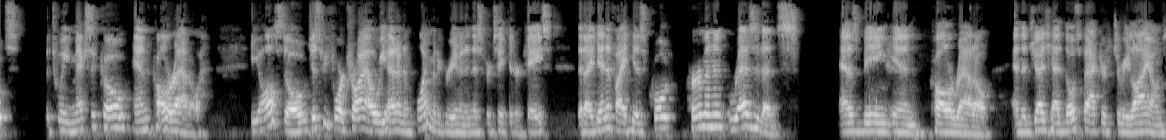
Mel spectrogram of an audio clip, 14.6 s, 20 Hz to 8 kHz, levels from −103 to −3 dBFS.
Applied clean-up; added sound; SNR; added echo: neural mask model Resemble Enhance denoiser.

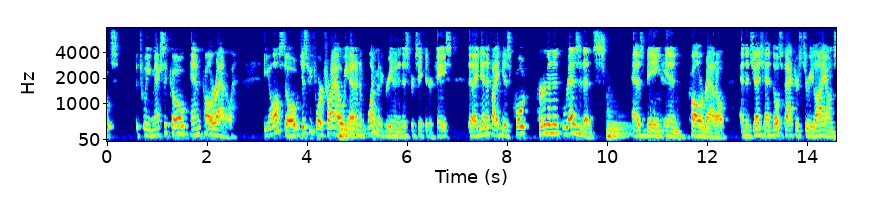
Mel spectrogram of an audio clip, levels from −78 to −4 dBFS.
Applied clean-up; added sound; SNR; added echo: none; Bowed string instrument; 10 dB; none.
